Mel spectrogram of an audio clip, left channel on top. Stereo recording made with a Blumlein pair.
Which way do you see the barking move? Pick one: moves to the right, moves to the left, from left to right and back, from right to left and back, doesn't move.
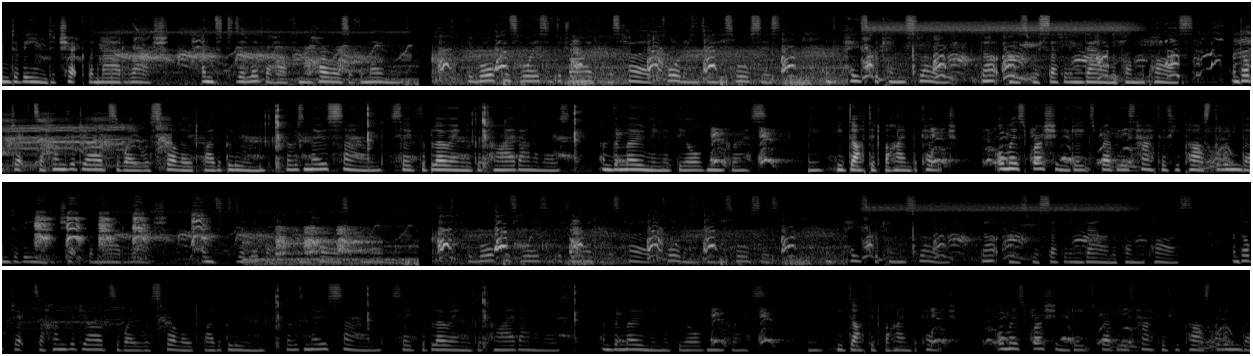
moves to the left.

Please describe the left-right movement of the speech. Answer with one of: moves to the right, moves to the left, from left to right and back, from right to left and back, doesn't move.
doesn't move.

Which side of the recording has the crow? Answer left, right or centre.
left.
